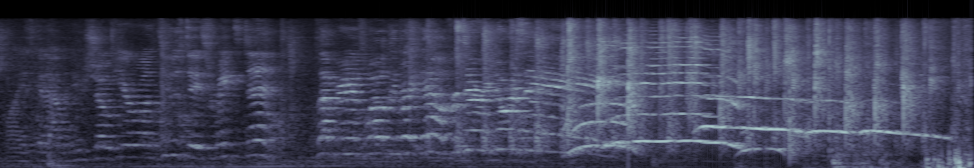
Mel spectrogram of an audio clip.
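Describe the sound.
A crowd claps wildly, with whoops and cheering voices rising over dense, steady applause that swells louder through the second half.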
